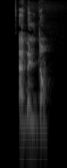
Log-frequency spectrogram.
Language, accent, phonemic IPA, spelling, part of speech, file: French, France, /a bɛl dɑ̃/, à belles dents, adverb, LL-Q150 (fra)-à belles dents.wav
- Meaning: 1. voraciously 2. readily, enthusiastically, to the full, with both hands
